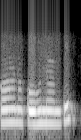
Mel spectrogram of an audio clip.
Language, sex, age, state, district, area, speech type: Odia, female, 18-30, Odisha, Bhadrak, rural, conversation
